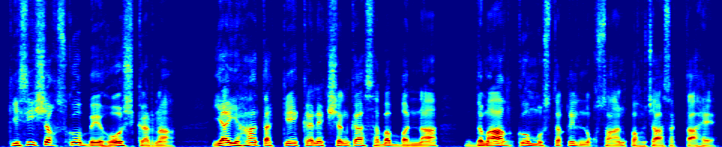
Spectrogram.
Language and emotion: Urdu, neutral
